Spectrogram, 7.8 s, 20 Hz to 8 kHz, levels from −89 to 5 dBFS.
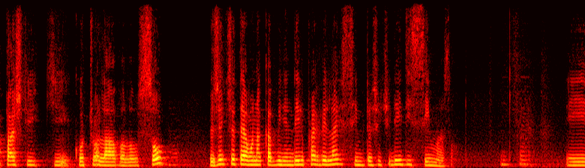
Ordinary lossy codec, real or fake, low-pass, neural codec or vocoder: none; fake; none; codec, 16 kHz, 0.4 kbps, LongCat-Audio-Codec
